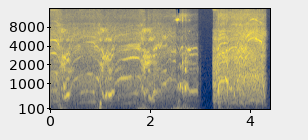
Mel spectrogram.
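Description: Cordless drill with a long auger bit boring bolt holes through a wooden fence post, its motor whine dipping and rising in pitch as the bit loads up and frees. The drilling breaks off briefly about three seconds in, then resumes.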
